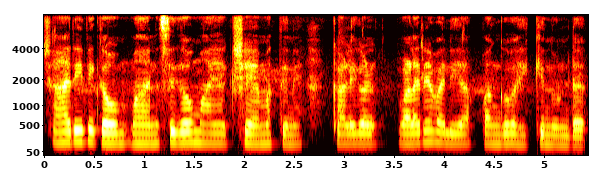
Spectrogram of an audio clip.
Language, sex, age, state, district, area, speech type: Malayalam, female, 18-30, Kerala, Malappuram, urban, spontaneous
